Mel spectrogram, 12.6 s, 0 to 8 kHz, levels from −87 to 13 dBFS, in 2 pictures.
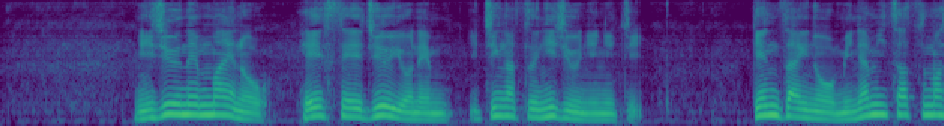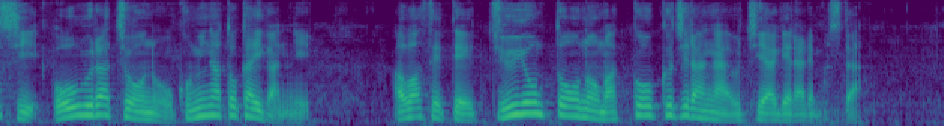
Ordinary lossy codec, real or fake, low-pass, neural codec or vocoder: none; fake; none; codec, 16 kHz, 4.8 kbps, FACodec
